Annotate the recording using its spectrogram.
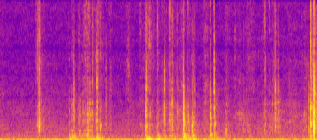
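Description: Faint, irregular clicks and taps of a tarot deck being handled and set down on a cloth-covered table, about five light ticks in two seconds.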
